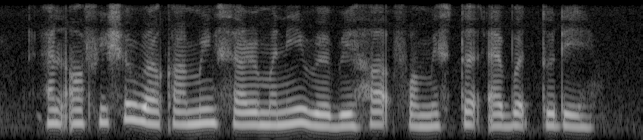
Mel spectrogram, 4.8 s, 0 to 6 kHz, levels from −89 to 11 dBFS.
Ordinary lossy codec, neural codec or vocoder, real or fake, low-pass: none; none; real; 5.4 kHz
